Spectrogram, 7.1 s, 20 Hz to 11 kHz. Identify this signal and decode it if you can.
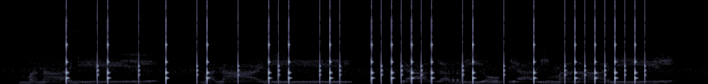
Morse code, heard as a telegraph sounder, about 12 wpm. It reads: MMR36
